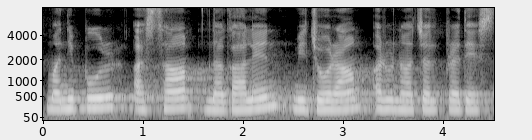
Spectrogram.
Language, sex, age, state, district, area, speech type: Manipuri, female, 18-30, Manipur, Kakching, urban, spontaneous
